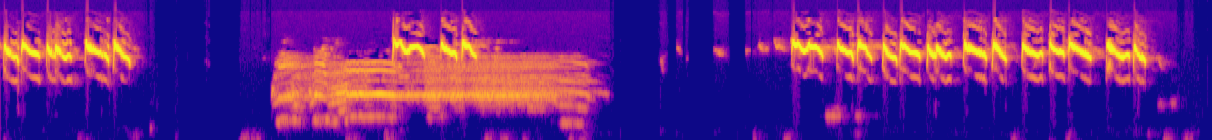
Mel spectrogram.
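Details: A caged white-eye sings loud and bright with many syllables: high, quick, wavering notes in bursts, a lower droning harmonic call in between, then a long run of rapid repeated chirps.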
